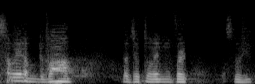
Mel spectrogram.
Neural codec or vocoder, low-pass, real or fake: codec, 44.1 kHz, 0.9 kbps, DAC; 14.4 kHz; fake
